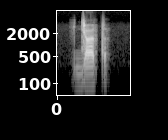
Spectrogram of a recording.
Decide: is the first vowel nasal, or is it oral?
oral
